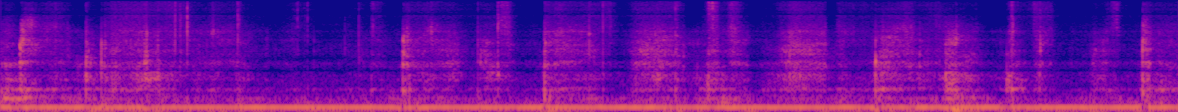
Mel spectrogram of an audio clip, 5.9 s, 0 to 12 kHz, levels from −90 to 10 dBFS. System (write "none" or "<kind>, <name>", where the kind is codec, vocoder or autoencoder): codec, SNAC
